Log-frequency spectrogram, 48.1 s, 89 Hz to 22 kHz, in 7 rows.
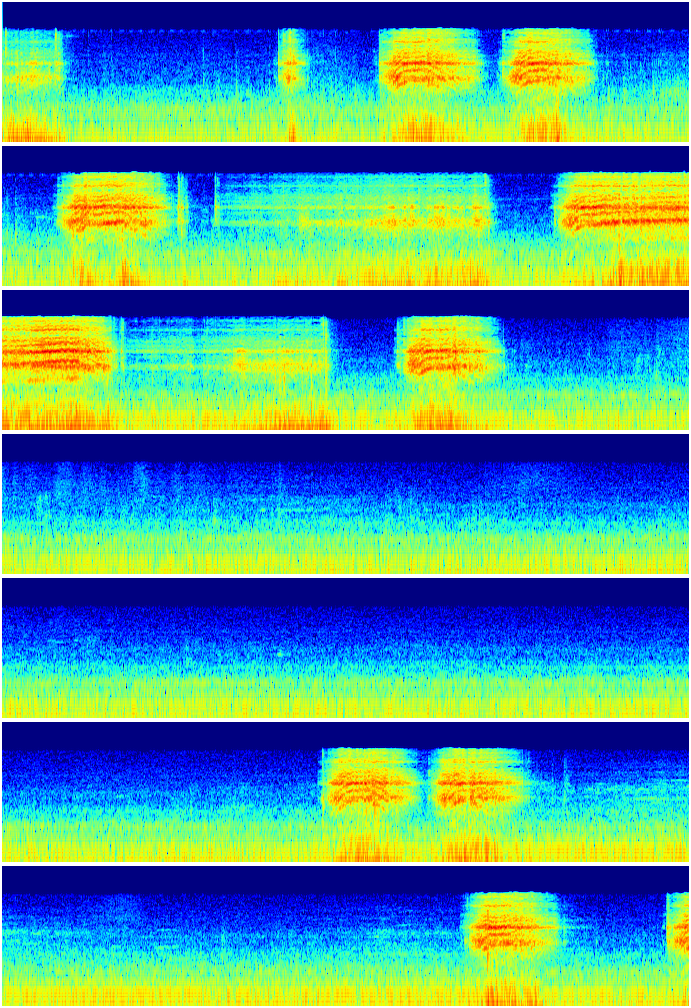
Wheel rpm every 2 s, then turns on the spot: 0, 10, 40, 20, 20, 10, 100, 70, 20, 20, 0, 0, 0, 0, 0, 0, 0, 0, 10, 20, 0, 0, 10, 20.
10-12 14-16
